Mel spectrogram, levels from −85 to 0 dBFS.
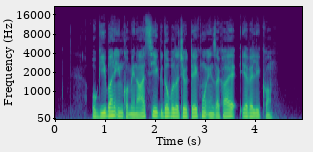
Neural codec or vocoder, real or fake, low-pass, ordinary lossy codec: none; real; 19.8 kHz; none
